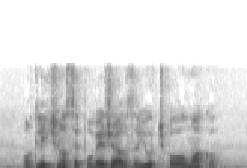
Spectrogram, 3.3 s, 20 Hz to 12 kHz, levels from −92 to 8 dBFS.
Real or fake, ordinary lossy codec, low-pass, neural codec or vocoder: fake; MP3, 96 kbps; 7.2 kHz; codec, 16 kHz, 2 kbps, FunCodec, trained on LibriTTS, 25 frames a second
